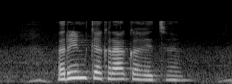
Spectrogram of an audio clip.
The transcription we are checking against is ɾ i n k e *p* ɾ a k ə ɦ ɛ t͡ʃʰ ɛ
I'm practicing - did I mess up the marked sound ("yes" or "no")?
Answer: yes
